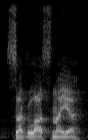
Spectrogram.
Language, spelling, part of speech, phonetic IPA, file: Russian, согласная, adjective / noun, [sɐˈɡɫasnəjə], Ru-согласная.ogg
- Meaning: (adjective) feminine nominative singular of согла́сный (soglásnyj); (noun) consonant (letter)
